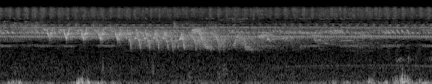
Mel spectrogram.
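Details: Grasshopper out in natural scenery: a continuous shrill, high insect buzz with a cluster of rapid raspy pulses through the first half, then a faint thin whistle near the end.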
